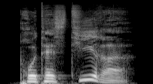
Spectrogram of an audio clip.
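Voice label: "Protestierer", German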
